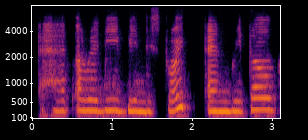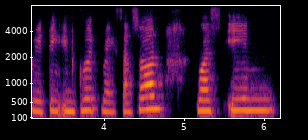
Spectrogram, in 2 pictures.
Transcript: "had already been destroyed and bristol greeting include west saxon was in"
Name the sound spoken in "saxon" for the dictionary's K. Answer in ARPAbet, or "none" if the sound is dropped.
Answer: none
